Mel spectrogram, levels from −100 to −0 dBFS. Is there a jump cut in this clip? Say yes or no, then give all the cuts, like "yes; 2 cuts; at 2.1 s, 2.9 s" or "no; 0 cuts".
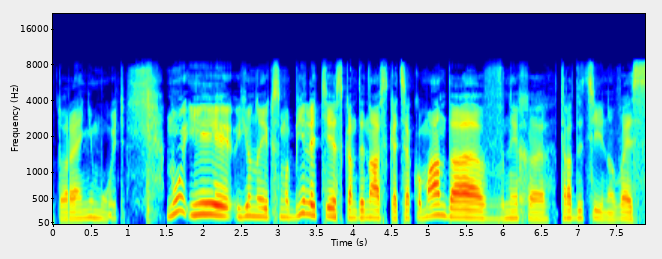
no; 0 cuts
